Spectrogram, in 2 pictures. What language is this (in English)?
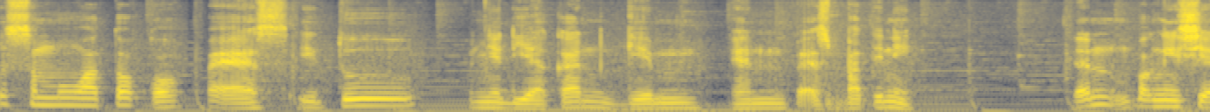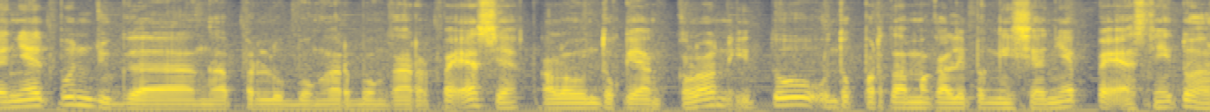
Indonesian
